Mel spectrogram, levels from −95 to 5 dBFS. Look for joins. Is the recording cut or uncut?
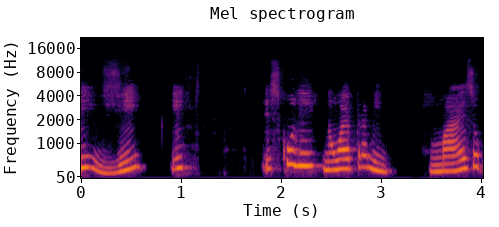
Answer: uncut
